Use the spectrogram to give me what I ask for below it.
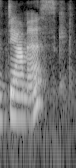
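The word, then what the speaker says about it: damask: work the other day if it was damasque or damisque. And it turns out that it's damisk um according to all the different online dictionaries that have pronunciation guides.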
